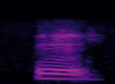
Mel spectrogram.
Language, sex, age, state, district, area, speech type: Santali, male, 30-45, West Bengal, Birbhum, rural, conversation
